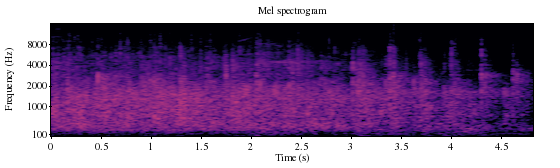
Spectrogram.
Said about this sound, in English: Let's give them a hand of appreciation.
